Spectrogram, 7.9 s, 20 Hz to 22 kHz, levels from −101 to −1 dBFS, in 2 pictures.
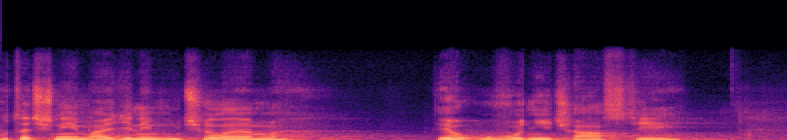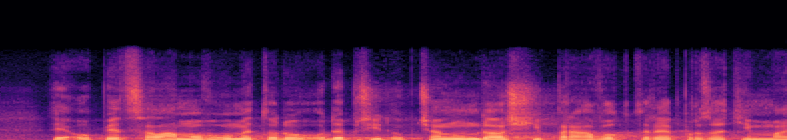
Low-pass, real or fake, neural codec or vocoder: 14.4 kHz; fake; autoencoder, 48 kHz, 128 numbers a frame, DAC-VAE, trained on Japanese speech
